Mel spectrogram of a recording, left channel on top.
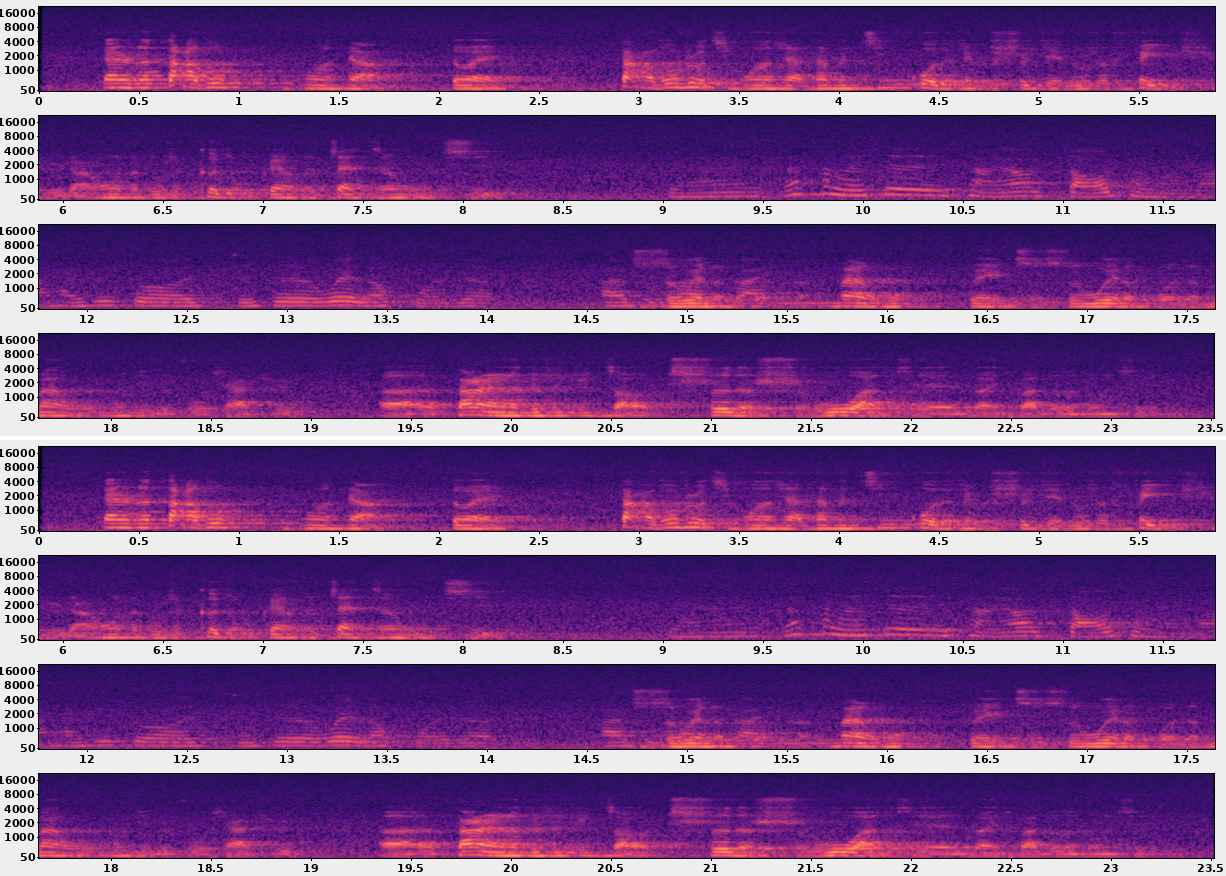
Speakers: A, on the left; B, in the centre.
A: 哦，
B: 但是呢，大多数情况下，对，大多数情况下，他们经过的这个世界都是废墟，然后呢，都是各种各样的战争武器。
A: 天呐，那他们是想要找什么吗？还是说只是为了活着而不断转移？
B: 只是为了活着，漫无，对，只是为了活着，漫无目的的走下去。呃，当然了，就是去找吃的食物啊，这些乱七八糟的东西。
